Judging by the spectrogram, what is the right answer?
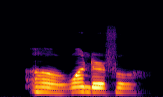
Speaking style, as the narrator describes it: Cassie moaned

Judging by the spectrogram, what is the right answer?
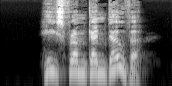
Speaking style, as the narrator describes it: Kaladin exclaimed in surprise

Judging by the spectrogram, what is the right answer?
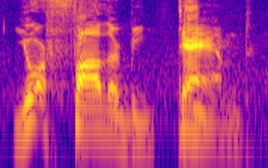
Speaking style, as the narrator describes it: Carter spat

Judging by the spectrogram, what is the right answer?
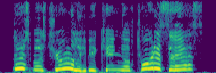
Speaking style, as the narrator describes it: He was very much astonished at the strange sight and cried

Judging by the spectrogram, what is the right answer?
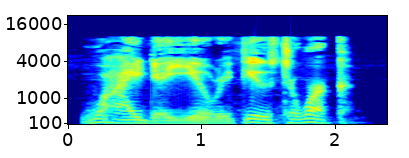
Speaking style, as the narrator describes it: demanded Cor in a harsh voice

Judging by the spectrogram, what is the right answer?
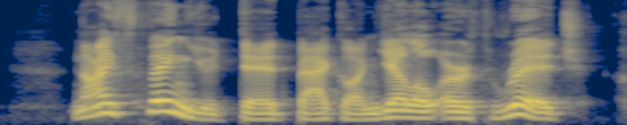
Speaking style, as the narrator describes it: He Tao shouted at him

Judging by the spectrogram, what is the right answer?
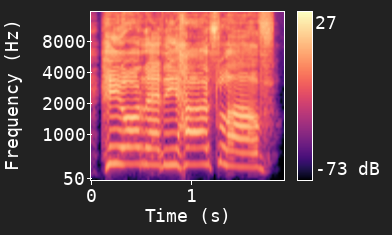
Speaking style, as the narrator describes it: I shouted back

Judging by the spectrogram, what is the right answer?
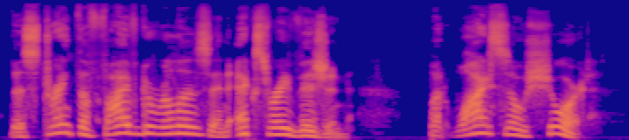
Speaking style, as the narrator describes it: he mutters to himself

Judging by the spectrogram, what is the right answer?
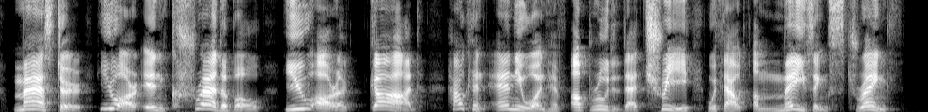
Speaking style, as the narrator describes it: Stunned at the sight of this mighty feat of strength, the gang fell to their knees and cried

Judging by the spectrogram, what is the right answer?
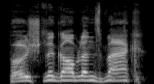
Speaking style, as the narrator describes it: John roared

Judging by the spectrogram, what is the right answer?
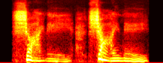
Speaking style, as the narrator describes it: The bog pixie muttering

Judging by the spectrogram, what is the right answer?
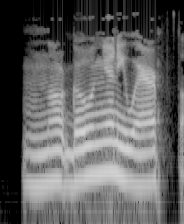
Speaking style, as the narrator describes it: Thalia groaned

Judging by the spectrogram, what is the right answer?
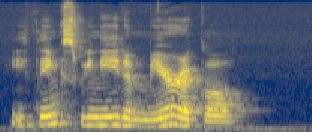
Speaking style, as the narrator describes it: Sticky said in a bleak voice

